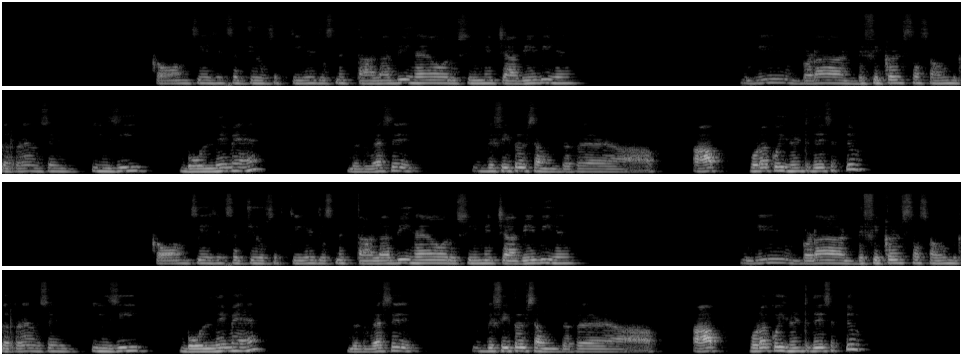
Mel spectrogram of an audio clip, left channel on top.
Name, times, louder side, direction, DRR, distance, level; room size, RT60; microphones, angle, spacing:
voice 1, 1.5-5.8 7.4-11.0 11.4-12.2 13.0-13.7 14.3-16.1 16.5-16.8 17.1-18.2, right 2 dB, 80° right, 1.0 m, -32 dB
2.7 x 2.0 x 3.5 m
head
